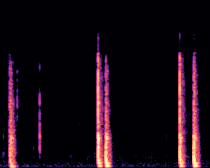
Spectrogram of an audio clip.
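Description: Computer mouse clicks: a single click, then a quick double click about a second in and another near the end. They are the sound of clicking through the video player's settings menu to change playback speed.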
